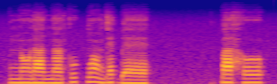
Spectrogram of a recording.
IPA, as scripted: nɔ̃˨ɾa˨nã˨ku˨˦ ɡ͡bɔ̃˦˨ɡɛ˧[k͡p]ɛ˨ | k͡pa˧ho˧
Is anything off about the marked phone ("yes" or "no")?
yes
